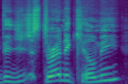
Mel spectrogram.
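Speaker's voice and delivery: retold shocked question; incredulous retort. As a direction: replay your stunned question for the listener. Repeats his shocked reply when asked.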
